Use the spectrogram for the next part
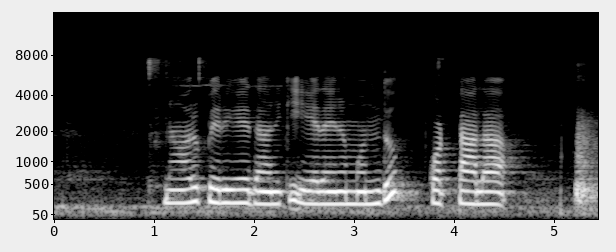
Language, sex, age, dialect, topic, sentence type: Telugu, female, 25-30, Telangana, agriculture, question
